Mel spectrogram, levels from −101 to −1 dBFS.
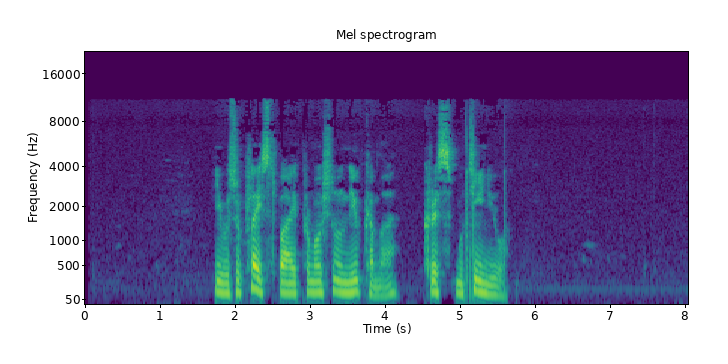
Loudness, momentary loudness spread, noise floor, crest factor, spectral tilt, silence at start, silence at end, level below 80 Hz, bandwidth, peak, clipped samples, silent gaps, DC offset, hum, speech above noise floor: -21 LUFS; 13 LU; -70 dBFS; 22 dB; -5.5 dB/octave; 1.75 s; 2.45 s; -52 dBFS; 11.5 kHz; -2 dBFS; under 0.1%; none; under 0.1%; none; 49 dB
